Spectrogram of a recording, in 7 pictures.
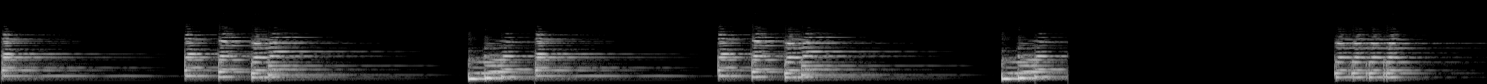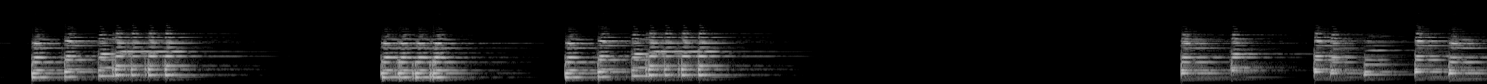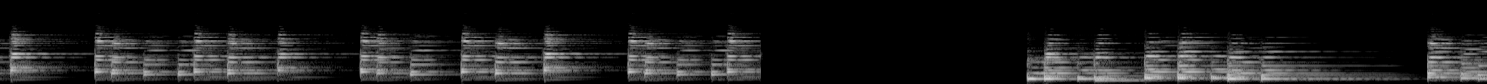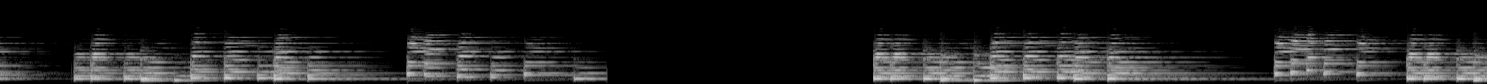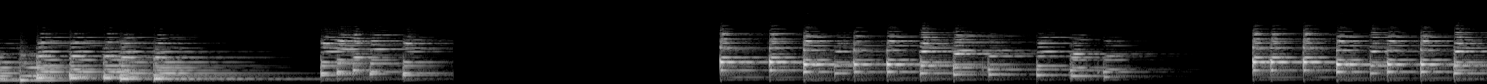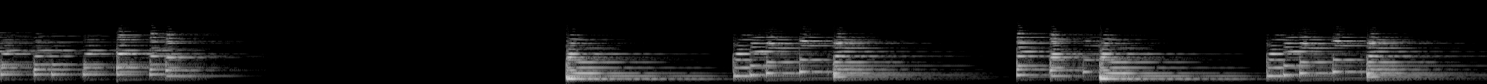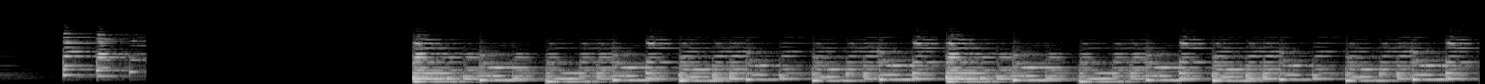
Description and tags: steel drums 90bpm key of a
steel drum loops
drum-loop, drums, percs, percussion-loop, quantized, steel, sticks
